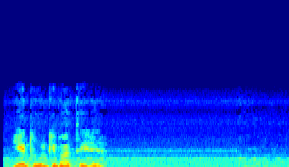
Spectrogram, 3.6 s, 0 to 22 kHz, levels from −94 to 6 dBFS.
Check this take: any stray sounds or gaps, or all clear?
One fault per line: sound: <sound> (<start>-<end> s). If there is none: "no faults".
no faults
